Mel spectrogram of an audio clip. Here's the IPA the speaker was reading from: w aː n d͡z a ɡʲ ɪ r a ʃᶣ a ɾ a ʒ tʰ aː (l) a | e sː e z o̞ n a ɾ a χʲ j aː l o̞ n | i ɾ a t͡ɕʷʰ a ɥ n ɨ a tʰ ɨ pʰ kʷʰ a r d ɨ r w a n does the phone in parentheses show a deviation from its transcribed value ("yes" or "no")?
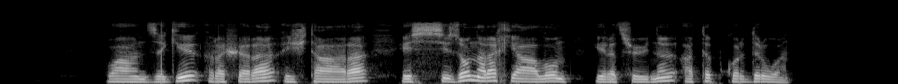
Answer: yes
